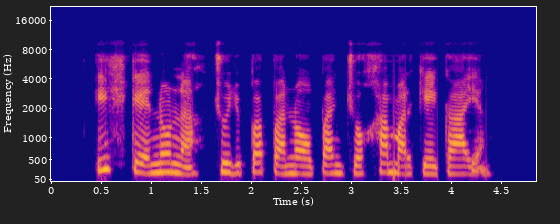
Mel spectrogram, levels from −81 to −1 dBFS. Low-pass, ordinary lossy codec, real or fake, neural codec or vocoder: 7.2 kHz; Opus, 32 kbps; real; none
